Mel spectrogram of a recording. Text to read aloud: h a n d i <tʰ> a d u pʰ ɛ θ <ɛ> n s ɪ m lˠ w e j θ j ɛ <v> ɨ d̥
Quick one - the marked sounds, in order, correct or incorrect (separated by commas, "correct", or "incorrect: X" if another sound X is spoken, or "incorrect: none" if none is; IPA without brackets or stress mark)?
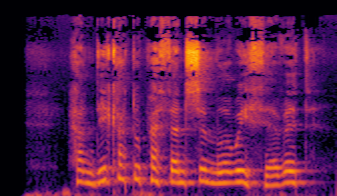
incorrect: kʰ, correct, correct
